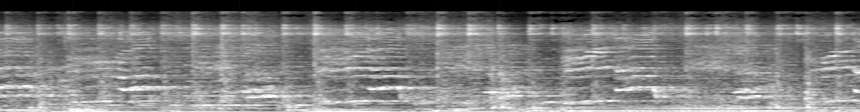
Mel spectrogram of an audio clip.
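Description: Live gospel music: several voices singing with a band, a tambourine jingling along with the beat.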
